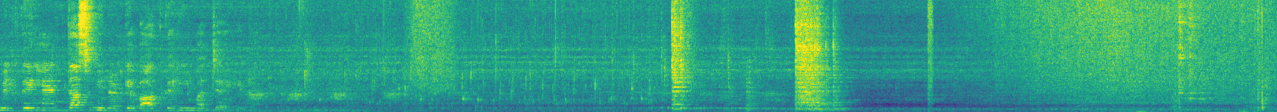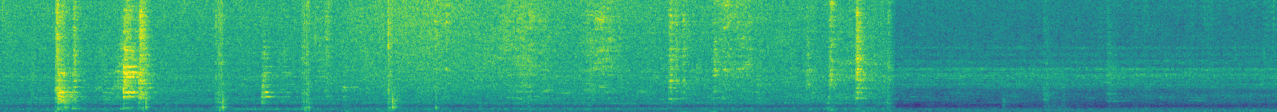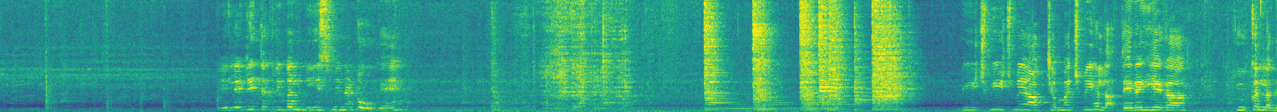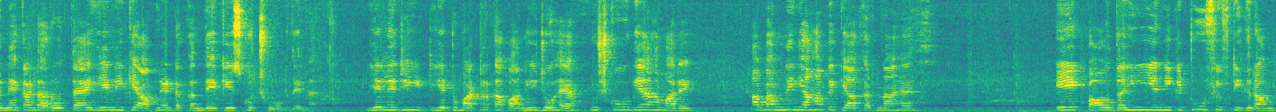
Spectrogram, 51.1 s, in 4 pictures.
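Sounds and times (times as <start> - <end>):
food sizzling in a pan: 2.8 - 27.4.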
